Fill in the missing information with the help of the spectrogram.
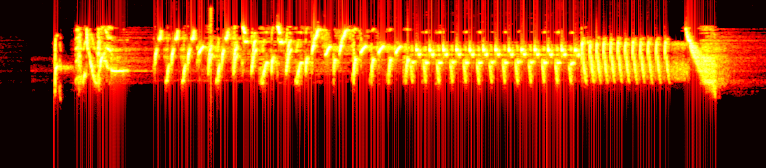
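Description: A young European goldfinch sings high, tinkling twitters: a brief opening phrase, then six seconds of rapid varied notes ending in a fast trill and a buzzy note.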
